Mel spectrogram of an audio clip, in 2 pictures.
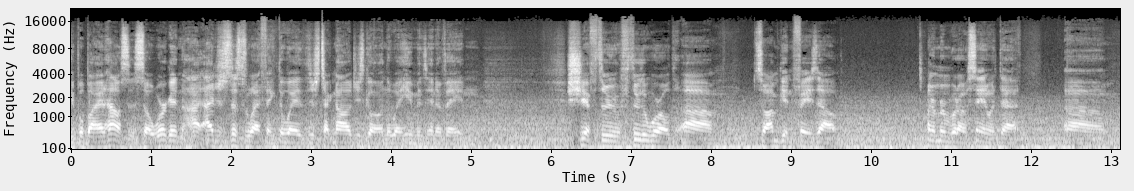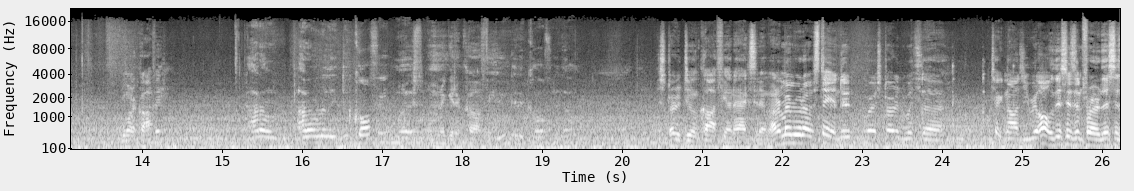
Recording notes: talks while ridin in the car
